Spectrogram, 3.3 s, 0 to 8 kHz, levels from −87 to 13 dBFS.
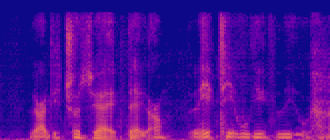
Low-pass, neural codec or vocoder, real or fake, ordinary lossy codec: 7.2 kHz; autoencoder, 22.05 kHz, a latent of 192 numbers a frame, VITS, trained on many speakers; fake; MP3, 64 kbps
